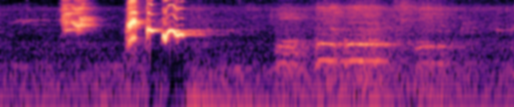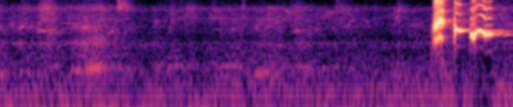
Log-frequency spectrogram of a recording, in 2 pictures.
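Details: Gacor song of a kutilang garuda sooty-headed bulbul, played to build fighting spirit: a short bubbly phrase of three quick notes, a long quiet gap with faint background sounds, then the phrase again.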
